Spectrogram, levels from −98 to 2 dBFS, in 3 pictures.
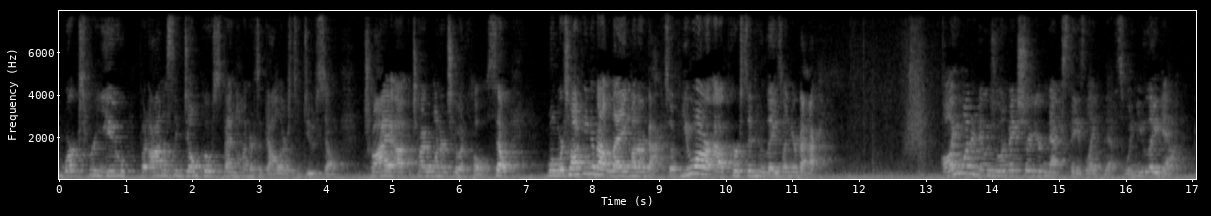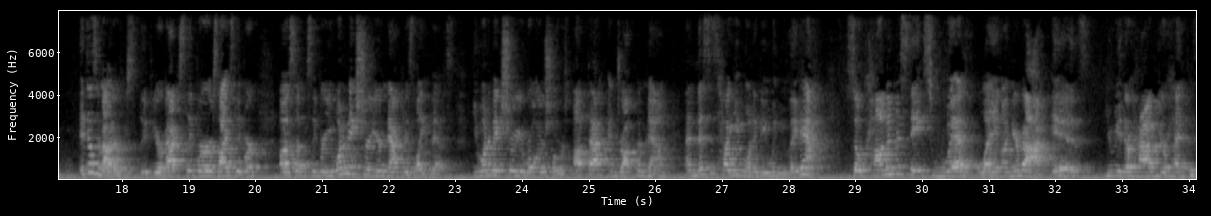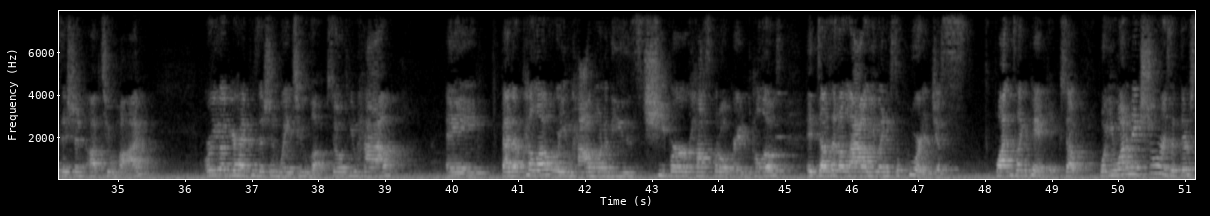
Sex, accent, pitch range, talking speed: female, American, 175-235 Hz, 210 wpm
